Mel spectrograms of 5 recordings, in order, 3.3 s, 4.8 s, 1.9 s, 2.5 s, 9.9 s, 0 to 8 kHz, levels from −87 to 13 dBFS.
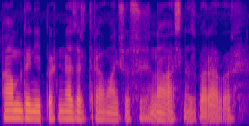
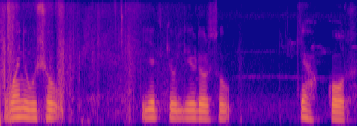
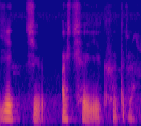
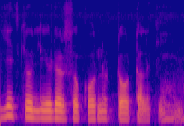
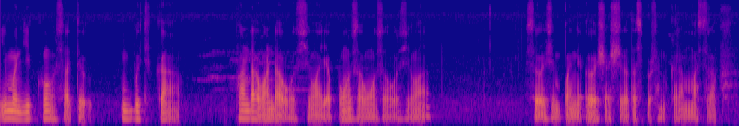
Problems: low volume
